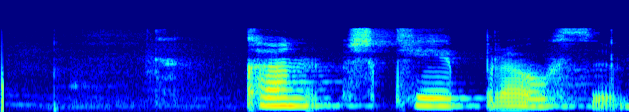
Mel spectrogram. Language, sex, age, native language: Icelandic, female, 8, Icelandic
